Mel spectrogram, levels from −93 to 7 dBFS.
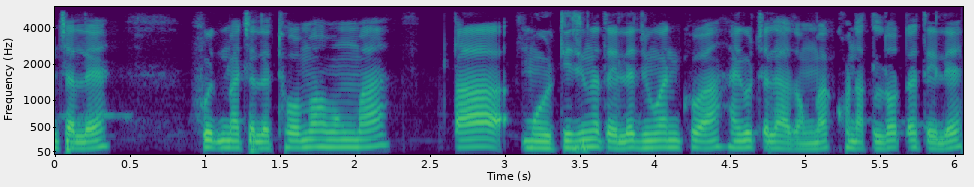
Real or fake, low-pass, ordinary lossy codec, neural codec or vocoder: real; 5.4 kHz; AAC, 48 kbps; none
